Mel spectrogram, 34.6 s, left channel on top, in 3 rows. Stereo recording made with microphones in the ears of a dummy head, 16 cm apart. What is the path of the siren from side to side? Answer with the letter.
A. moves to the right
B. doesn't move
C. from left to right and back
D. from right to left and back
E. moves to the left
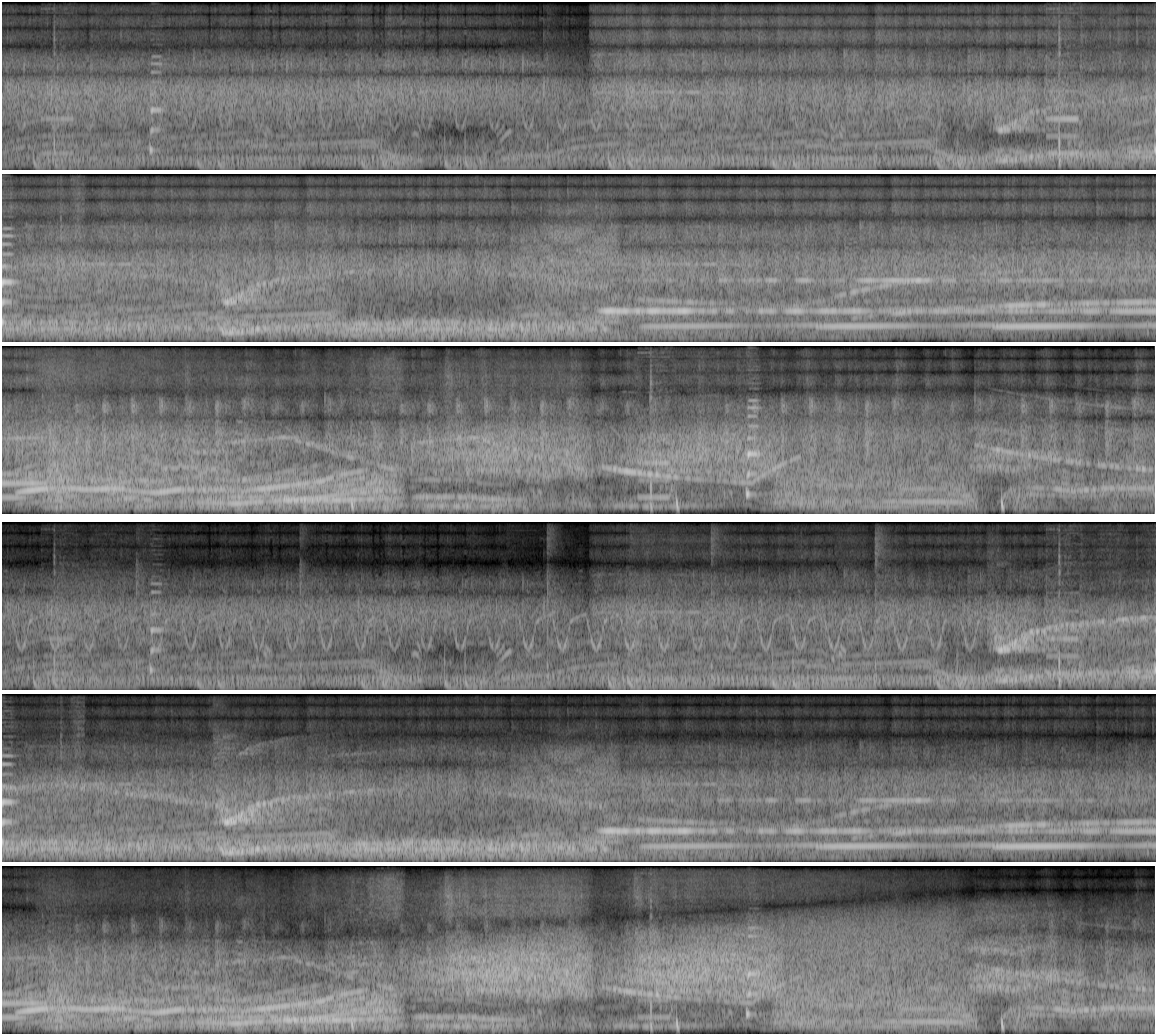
E.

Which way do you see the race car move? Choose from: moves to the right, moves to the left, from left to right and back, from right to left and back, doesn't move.
moves to the right.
